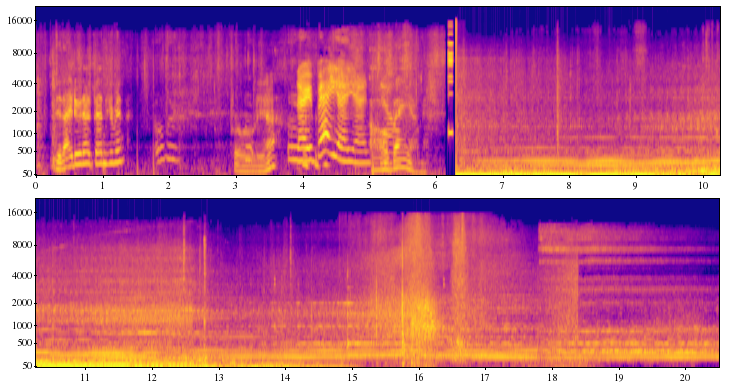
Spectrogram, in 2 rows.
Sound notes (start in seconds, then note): 10.1 car revving; 12.6 calming electronic music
